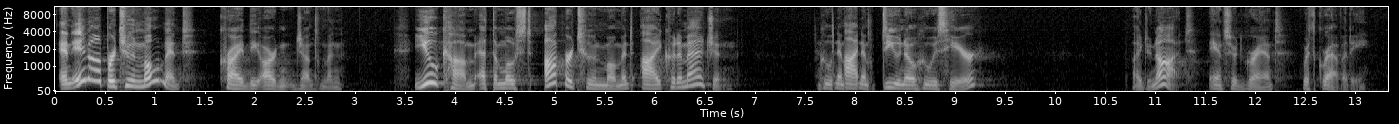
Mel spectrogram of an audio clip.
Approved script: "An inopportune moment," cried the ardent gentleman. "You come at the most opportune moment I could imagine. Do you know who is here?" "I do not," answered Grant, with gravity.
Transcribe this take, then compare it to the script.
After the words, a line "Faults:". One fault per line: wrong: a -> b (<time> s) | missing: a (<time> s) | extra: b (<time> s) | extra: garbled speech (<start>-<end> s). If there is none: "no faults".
"An inopportune moment," cried the ardent gentleman. "You come at the most opportune moment I could imagine. [garbled] Do you know who is here?" "I do not," answered Grant, with gravity.
Faults:
extra: garbled speech (7.6-8.2 s)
